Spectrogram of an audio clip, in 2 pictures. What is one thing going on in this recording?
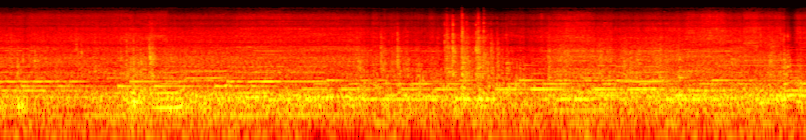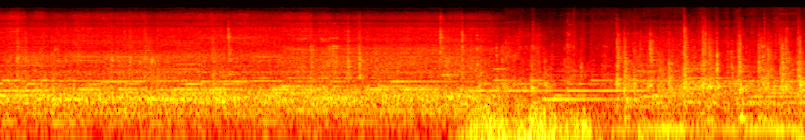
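A heavy excavator engine rumbles steadily.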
